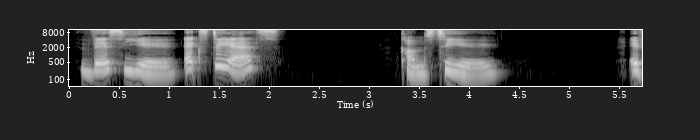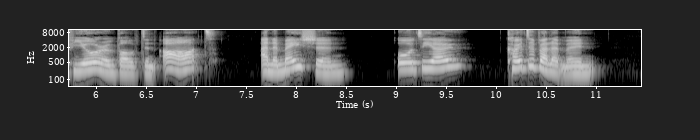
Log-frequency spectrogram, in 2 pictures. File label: london female voice events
